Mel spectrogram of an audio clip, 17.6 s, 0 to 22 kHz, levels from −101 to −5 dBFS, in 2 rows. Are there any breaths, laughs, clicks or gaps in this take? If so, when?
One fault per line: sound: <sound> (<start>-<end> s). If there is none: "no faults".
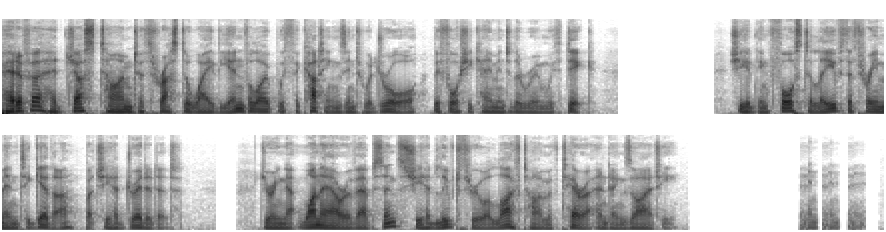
sound: laugh (16.8-17.5 s)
